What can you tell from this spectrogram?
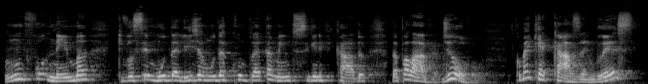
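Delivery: ordinary talk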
